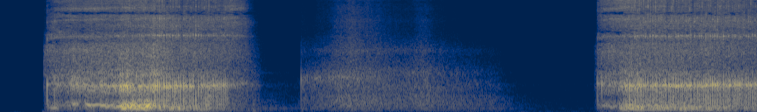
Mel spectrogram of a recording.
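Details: Staged cartoon-style snoring sound effect from an animated show: a loud, rattling snore, a quieter hissing breath out, then the snore repeats. Not real snoring.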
